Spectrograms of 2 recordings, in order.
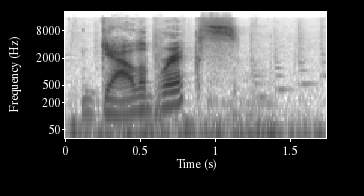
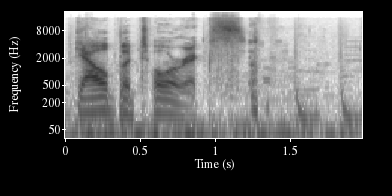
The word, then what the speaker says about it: Galbatorix: I used to call the evil guy in the Aragon books Galabrix, even though there was clearly a Tor shoved in the middle of his name, and it should be pronounced Galbatorix.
